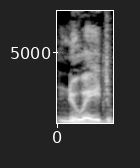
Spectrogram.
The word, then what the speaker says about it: newage: Like many other ancient crackpot New Age beliefs, or as I prefer to call it, newage, as in rhymes with sewage, crystal power was particularly big in the 1970s.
